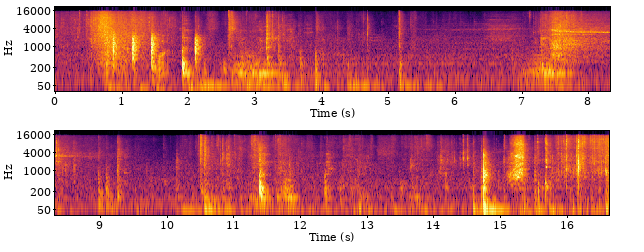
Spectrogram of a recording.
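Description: Cardboard trading-card hobby boxes handled on a tabletop: scattered light knocks, rubs and a brief sliding scrape, with a sharper knock near the end as a box is pulled forward.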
